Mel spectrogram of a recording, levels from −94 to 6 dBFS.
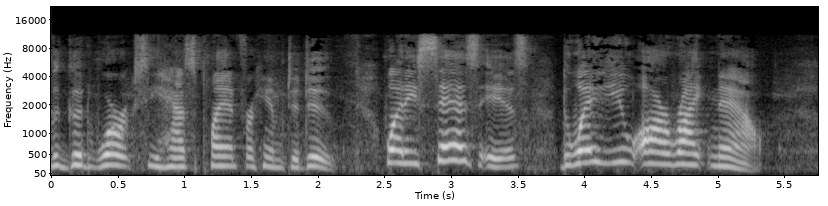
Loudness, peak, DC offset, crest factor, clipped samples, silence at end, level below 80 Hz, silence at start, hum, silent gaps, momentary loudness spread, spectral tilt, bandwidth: -21 LUFS; -2 dBFS; under 0.1%; 20 dB; under 0.1%; 0.45 s; -70 dBFS; 0 s; none; none; 10 LU; -4 dB/octave; 11.5 kHz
